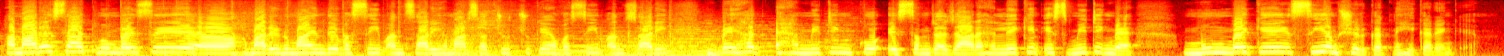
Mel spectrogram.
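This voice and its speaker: A woman news anchor presents live in a fairly high voice. Music plays clearly behind her as she delivers the bulletin. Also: moderate pace, darkish tone.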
